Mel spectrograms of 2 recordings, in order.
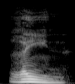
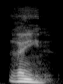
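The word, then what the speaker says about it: غين: here points this is rain the ra it has no counterpart in English but its sound is similar to gargling look at this picture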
